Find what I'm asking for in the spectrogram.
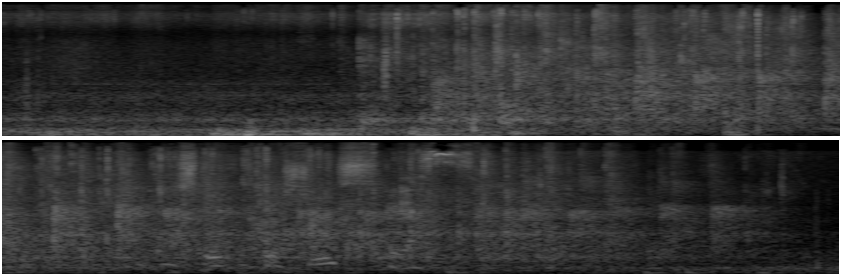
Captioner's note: applause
